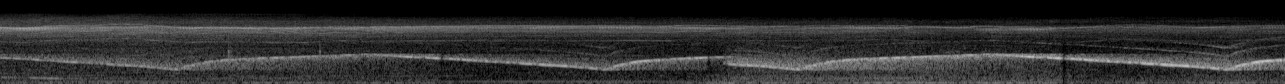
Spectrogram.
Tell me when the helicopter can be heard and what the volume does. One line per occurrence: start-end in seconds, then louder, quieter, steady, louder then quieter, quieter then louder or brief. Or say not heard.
0.0-12.8 quieter.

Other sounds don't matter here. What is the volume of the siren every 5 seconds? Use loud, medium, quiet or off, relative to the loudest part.
medium, medium, loud.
